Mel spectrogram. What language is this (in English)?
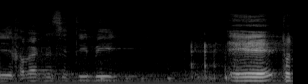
Hebrew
